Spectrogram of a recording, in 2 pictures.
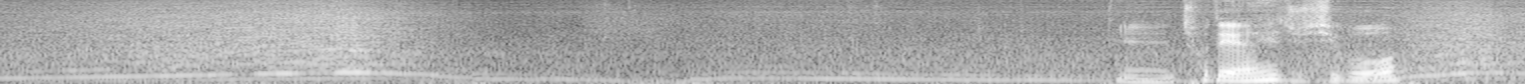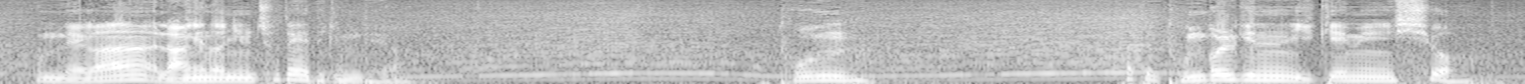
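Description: A motorcycle engine hums and revs up and down as it speeds along.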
